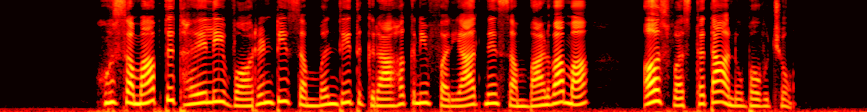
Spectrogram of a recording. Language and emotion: Gujarati, fearful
